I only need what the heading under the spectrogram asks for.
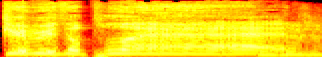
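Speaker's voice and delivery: loud, rough, rasping, very slow drawn-out drawl. Retelling a friend shopping for plaid shirts: Braun Strowman voice. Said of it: "doing the Braun Strowman voice".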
